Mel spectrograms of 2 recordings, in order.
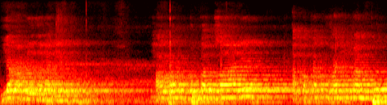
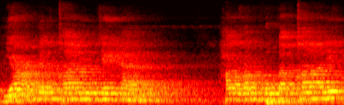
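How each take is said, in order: First: Put-on urgent drunk man. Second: Higher, slow pleading question; drunk man asking. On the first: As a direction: call out the question at full force. Drunk man asks third time. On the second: Acted. Drunk man asks the sheikh, higher and slow. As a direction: plead with the sheikh, drawn out and sung.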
